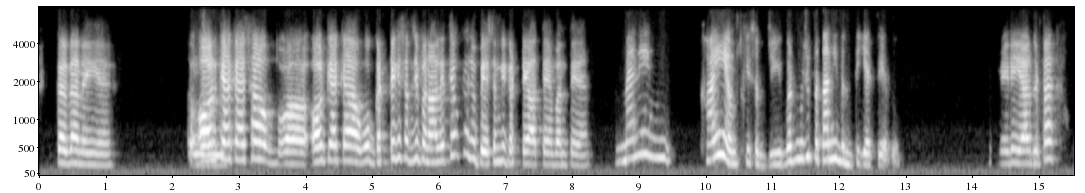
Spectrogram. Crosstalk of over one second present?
No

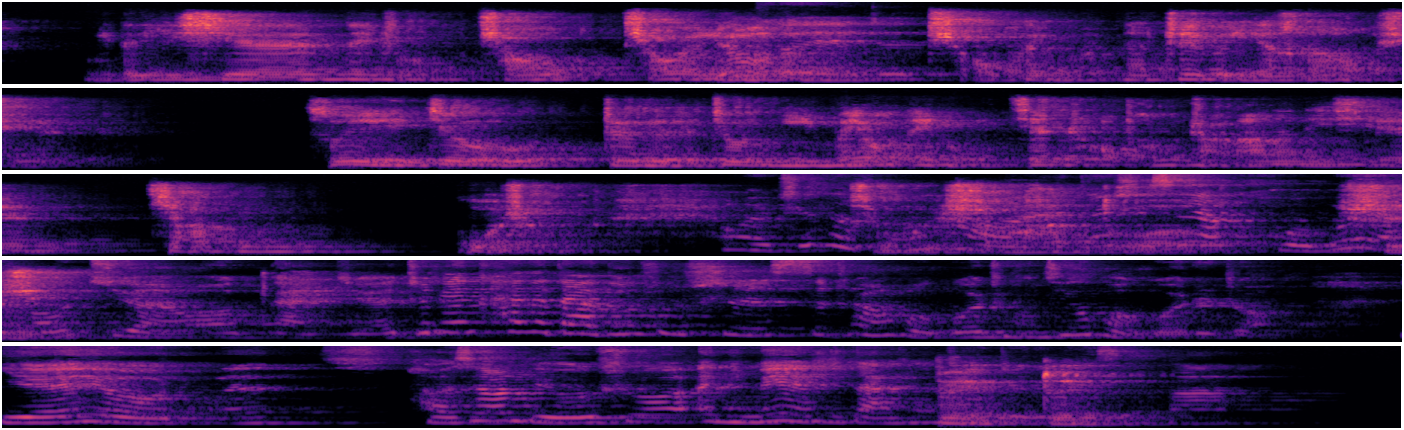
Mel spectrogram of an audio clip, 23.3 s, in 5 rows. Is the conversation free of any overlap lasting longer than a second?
No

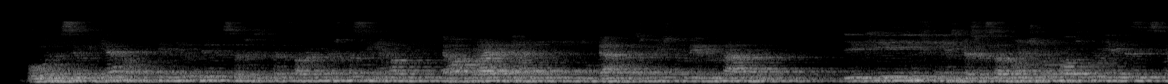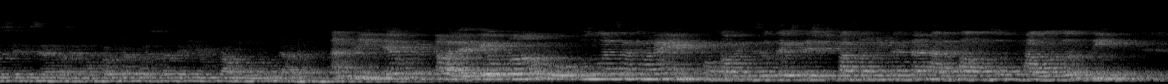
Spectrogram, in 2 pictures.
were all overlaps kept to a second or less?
Yes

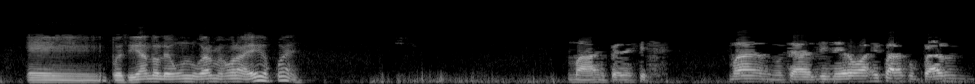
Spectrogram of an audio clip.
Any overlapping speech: No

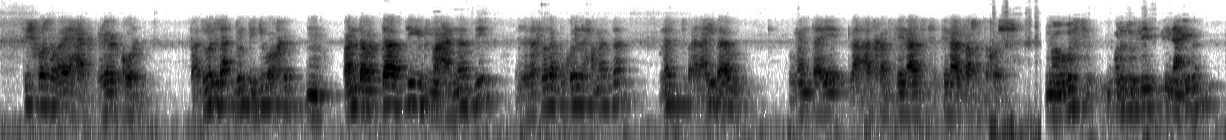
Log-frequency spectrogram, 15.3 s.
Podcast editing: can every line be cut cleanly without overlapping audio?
Yes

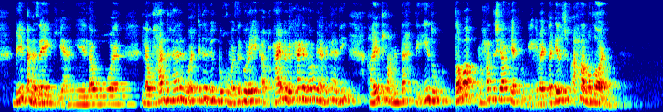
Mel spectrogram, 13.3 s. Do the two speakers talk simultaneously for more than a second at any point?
No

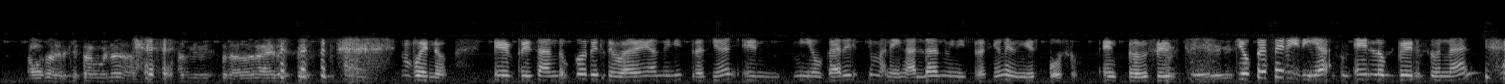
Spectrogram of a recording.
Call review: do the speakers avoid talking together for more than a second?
No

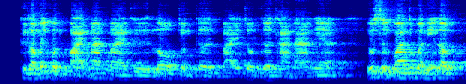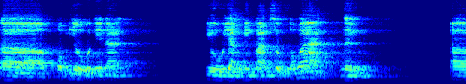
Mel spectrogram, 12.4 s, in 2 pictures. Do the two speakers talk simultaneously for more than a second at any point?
No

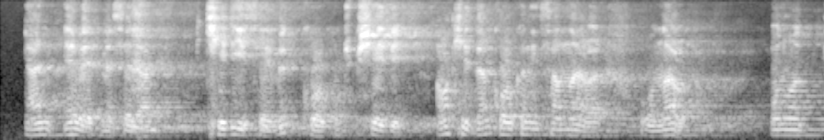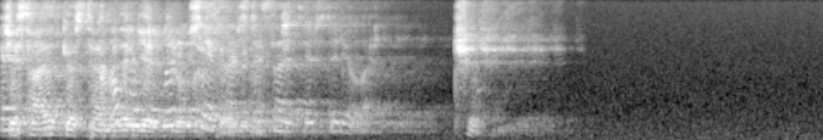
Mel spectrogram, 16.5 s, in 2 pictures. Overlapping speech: Yes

